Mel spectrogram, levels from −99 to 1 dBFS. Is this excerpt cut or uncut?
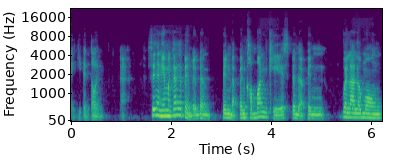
uncut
